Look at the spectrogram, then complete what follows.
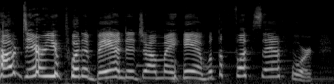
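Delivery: loud, high, angry put-on shouting. Voicing an aggressive patient: acted-out yelling. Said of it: "he was just yelling at Strong Beef".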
